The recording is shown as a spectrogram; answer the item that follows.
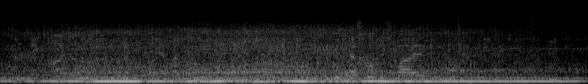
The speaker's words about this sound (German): Und dann ging es auch schon los. Zuerst wurde das Feuerwehrauto ausgerichtet.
